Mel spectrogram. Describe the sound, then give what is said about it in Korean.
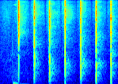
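A single pair of hands claps seven times in a brisk, even rhythm, each clap sharp and crisp with short pauses between and no voices. “아, 박수 한 번 주시죠.”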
